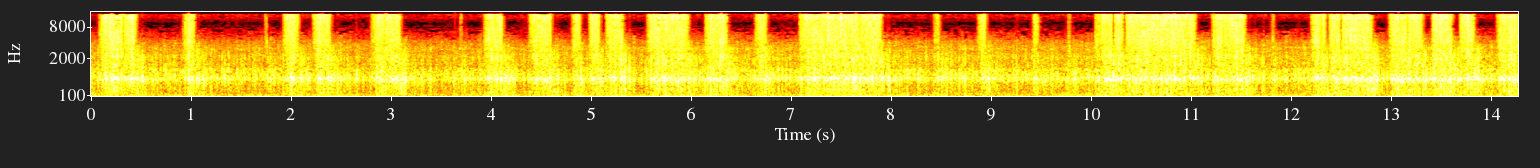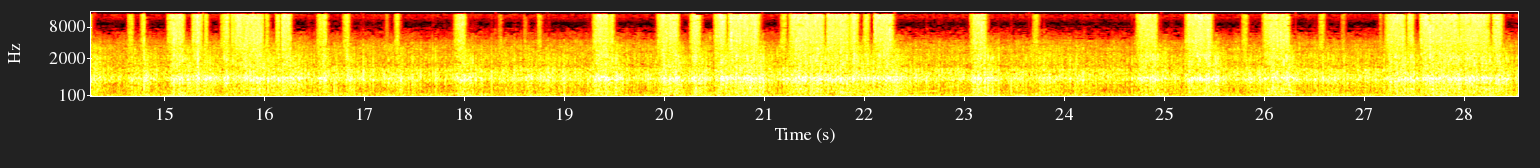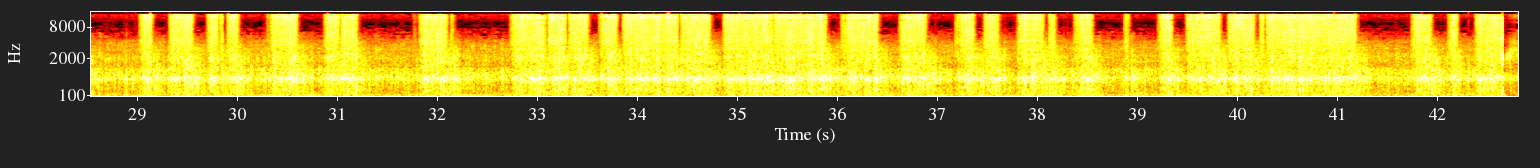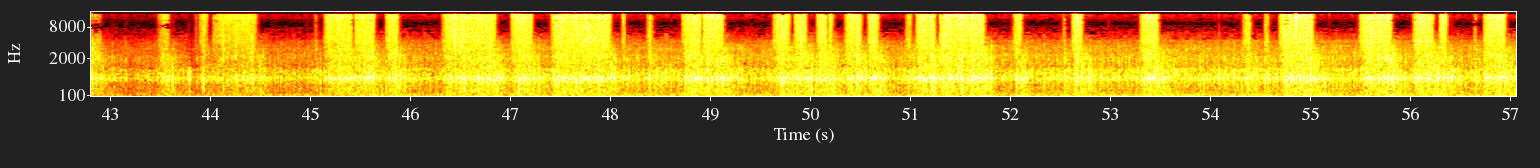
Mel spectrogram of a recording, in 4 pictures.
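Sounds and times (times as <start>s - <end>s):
heavy rain hissing: 0.0s - 57.0s
sharp rain taps: 0.0s - 57.0s.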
